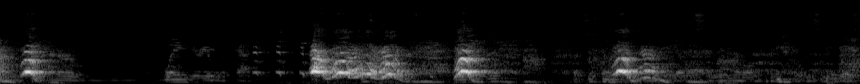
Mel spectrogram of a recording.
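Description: Dog barking during rough play among a German Shorthaired Pointer and two Irish Setters: a few separate barks, one just after the start and three more from about three seconds in, spaced roughly a second and a half apart.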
